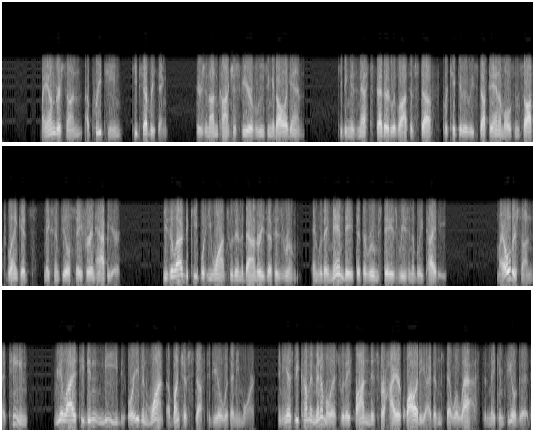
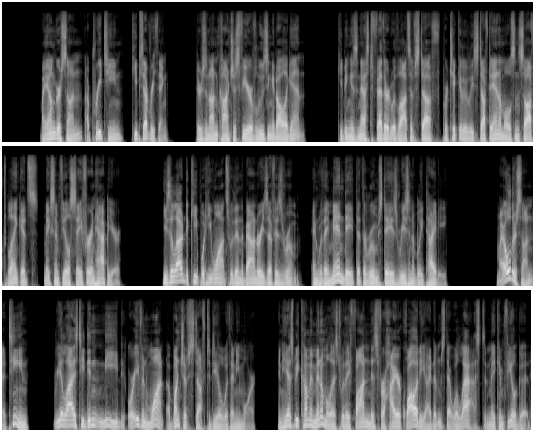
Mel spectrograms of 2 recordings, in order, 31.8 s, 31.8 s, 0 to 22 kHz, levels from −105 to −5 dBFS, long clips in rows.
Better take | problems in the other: second | phone-call audio; poor line; nothing above 4 kHz

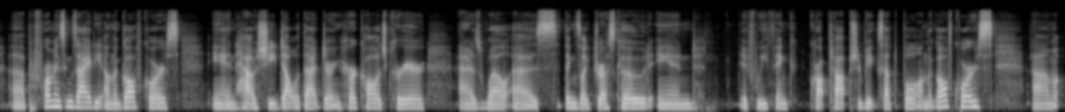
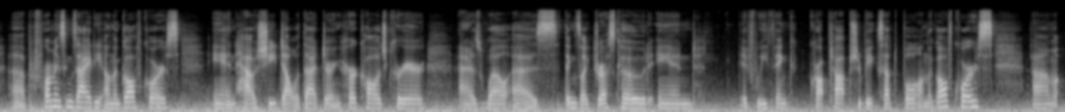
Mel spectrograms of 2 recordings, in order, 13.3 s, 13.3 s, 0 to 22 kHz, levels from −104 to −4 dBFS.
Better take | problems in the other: first | wind noise on the microphone; occasional gusts; 20 dB below the speech

